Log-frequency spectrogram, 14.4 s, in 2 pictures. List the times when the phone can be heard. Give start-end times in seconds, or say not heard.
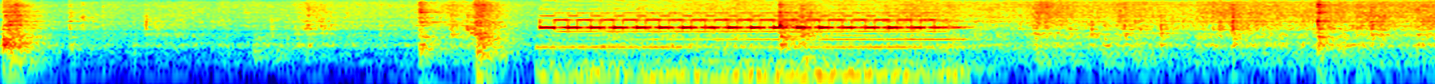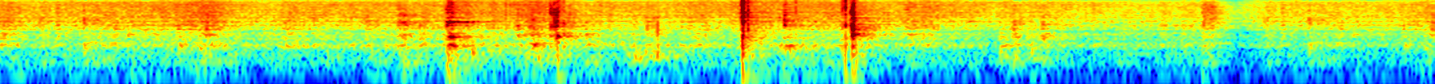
2.7-4.8.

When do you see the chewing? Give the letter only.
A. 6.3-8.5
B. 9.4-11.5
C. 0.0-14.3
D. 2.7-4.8
B.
